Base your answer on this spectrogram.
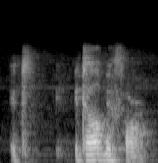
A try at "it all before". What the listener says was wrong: Yeah, even less T. It all before.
